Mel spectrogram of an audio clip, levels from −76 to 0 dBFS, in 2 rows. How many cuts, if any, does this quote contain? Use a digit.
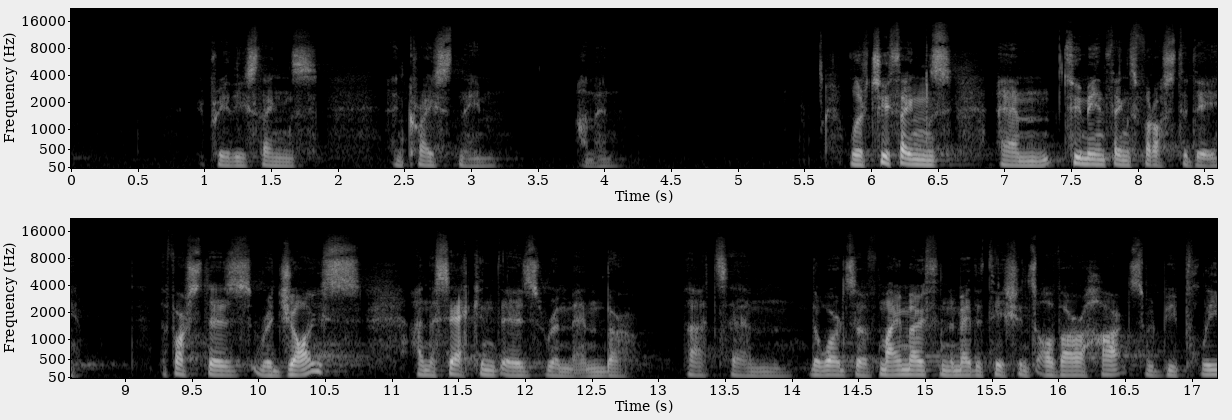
1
